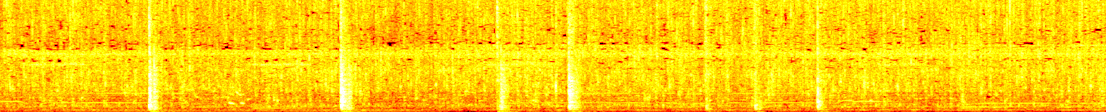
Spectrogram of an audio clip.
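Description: Water trickling, with sharp knocks or clinks at irregular intervals, about seven in all, the loudest about a second in and around two and a half seconds.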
